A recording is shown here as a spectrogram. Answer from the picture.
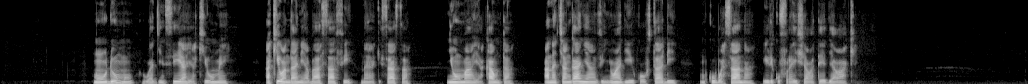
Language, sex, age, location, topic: Swahili, male, 18-24, Dar es Salaam, finance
